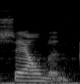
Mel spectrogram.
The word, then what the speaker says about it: salmon: How do you pronounce salmon? I don't pronounce the L. Pronounce it as salmon cuz I think it's fun, but I don't.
